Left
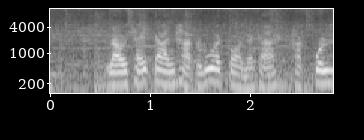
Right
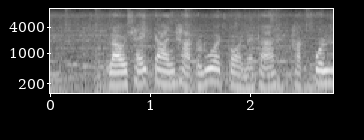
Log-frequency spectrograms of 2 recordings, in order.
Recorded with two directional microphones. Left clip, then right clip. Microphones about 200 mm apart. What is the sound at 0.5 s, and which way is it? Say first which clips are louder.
Speech: right 2 dB; 15° right (ahead or behind).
